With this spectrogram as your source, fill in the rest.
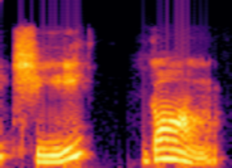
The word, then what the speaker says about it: qigong: talk a little bit about Chiang so it's pronounced as you've heard me say a few times already chi gong and Chi equals energy and gong is to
